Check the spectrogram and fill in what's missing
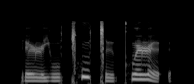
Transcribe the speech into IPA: ɾ ɨ˩ ɭ j u˩ ǀʰ u˥ ǀ ɨ˩ kʷʰ ɛ˥ ɭ ɘ˩ ʔ

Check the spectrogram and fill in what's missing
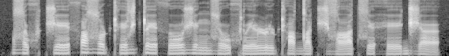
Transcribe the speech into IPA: zˤ ɪ xʷ t͡ʃ e θ ə zˤ y ʈʰ ɪ z ʈ e θ o ʒ e ŋ z o xʷ ɾ e ɭ y ʈʰ ɪ dˤ ə t͡ʃ zˤ a t͡s ɪ h e d͡ʒ ɐ

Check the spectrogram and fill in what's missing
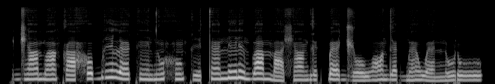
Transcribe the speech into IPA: d͡ʒ ã˧ b ã˧ k a˨ h o˧ b i˦ l ɛ˧ k ĩ˧ d ũ˧ h ũ˧ k i˨ t ɛ̃˧ n ĩ˦ ɾ ĩ˧ b a˧ m a˨ ʃ ã˨˦ ɡ e˧ k͡p ɛ˧ d͡ʒ o˨ w ɔ̃˨˦ d ɛ˦˨ ɡ͡b ɛ̃˧ w ɛ˨ n u˨˦ ɾ u˧

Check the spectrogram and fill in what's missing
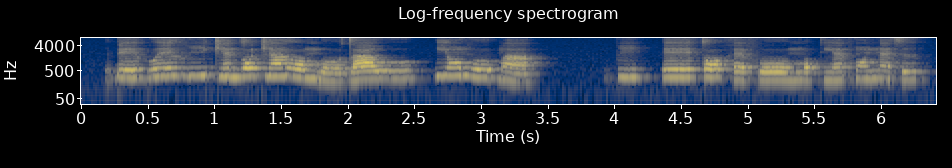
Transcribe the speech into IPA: ɗ eː˧ ɡʷ eː˦ l v iː˦ d͡ʒ ɛ̃˦ d ɔ˦ d͡ʒ ã˦ ɣ ɔ˧ ŋ oː˨ d aː˦ w u˦ | j ɔ̃˦ v oː˧ b ã˨ | p i˦ | eː˧ t ɔ˧ h ɛ˨ f oː˨ ŋ ɔ˨ k j ɛ̃˨ f ɔ̃˧ n ɛ̃˦˨ s ɨ˧

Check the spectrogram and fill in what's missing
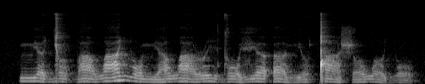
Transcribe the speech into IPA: mʲ ɜ˥˧ ɟ ɤ˥˩ b a˥˧ w a˧˥ ʎ o˥˧ mʲ a˧˥ w a˥˧ ɹ i˥˩ d o˥˩ vʲ ɜ˥˧ ʔ ɜ˥˩ mʲ o˧˥ ǃ a˥˩ ʃ ɤ˧˥ w ɤ˥˩ ʎ o˥˩

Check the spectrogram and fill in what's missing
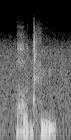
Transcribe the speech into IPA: ʁʷ ɘ d h i

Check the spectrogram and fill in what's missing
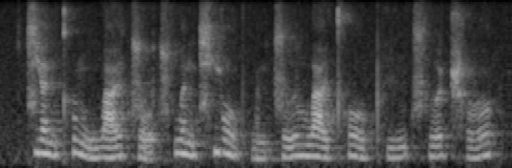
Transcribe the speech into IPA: t͡ɕ j ɛ˥˧ n kʰ ʊ˥˩ ŋ m w a˧˥ ɪ̯ t͡s o̰˨˩ ʊ̯ t͡sʰ w ə˥˧ n t͡ɕʰ j o˥˩ ʊ̯ pʰ w ə˩ n t͡s ɹ̩˧˥ l w a˥˧ ɪ̯ t̪ʰ o˥˩ ʊ̯ pʰ i˧˥ ŋ t͡sʰ ɹ̩˧˥ ʈ͡ʂʰ ɤ˧˥

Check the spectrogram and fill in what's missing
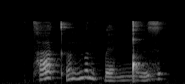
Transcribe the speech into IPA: tʰ a˧˥˧ kʼ ə̃˧˥˧ ŋ ɵ˥˧ n k͡p ɛ˩ ŋ͡ǃ ʏ˨˩˦ z

